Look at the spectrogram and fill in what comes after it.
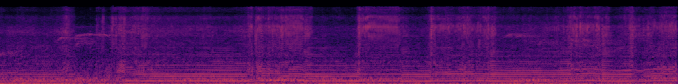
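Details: Hornet caught with tweezers gives a steady droning buzz of stacked harmonic tones that waver slightly in pitch and swell and ease across several seconds. Brief clicks and bursts of handling noise break in.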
